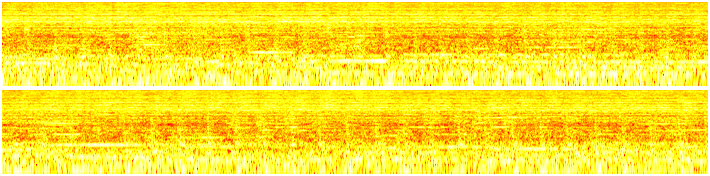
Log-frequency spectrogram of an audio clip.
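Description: Live rock band playing loud and steady: electric guitars, electric bass and a Pearl drum kit, with the room's sound mixed in.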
